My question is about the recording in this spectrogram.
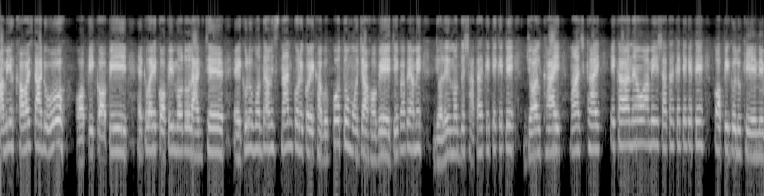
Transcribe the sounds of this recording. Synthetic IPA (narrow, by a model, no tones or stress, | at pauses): amikʰaoat̪ano | kɔpikɔpiɛkebaɾɛkɔpiɾmɔt̪olaɡt͡ɕʰeeɡuloɾmod̪ʱːeamisnankoɾekoɾekʰabokɔt̪omod͡ʑaɦɔbed͡ʑebʱabeami | d͡ʑɔleɾmod̪ʱːeʃat̪ʰaket̪eket̪e | d͡ʑɔlkʰaj | mãd͡ʑkʰaj | ekʰaneoamiʃat̪ʰakeʈ̪eket̪ekɔpiɡulokeene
